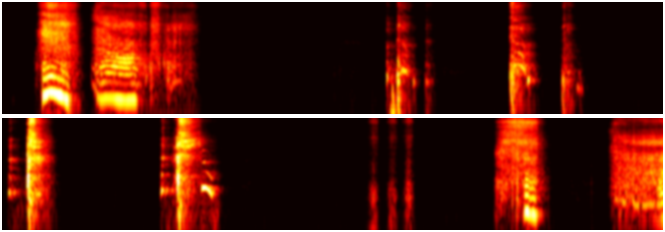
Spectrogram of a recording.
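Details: Acted scenario of a woman sick with a cold: several sharp sneezes with breathy intakes and pauses between them, in a quiet room.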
